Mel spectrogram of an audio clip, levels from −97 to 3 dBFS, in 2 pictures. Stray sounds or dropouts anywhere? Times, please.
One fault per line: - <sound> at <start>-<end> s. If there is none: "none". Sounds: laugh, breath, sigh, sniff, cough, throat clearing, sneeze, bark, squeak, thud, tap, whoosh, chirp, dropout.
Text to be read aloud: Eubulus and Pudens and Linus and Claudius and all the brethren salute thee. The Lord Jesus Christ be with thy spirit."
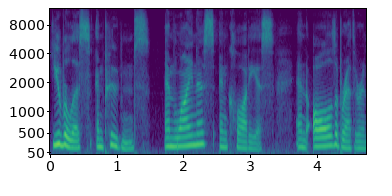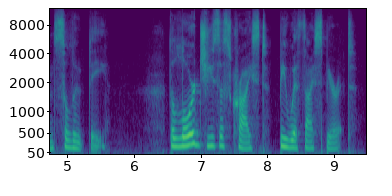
none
